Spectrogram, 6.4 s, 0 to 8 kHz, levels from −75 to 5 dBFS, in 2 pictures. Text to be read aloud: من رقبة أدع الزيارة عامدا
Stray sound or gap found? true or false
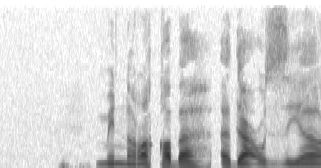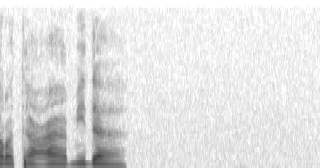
false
